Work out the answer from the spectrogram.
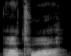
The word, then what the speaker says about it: Artois: Does anyone know how to pronounce that last bit? Artois. With a bit more of a... I was going to say French accent, but it's actually a Belgian beer, so maybe more of a Belgian accent.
